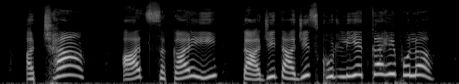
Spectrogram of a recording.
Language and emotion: Marathi, surprised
